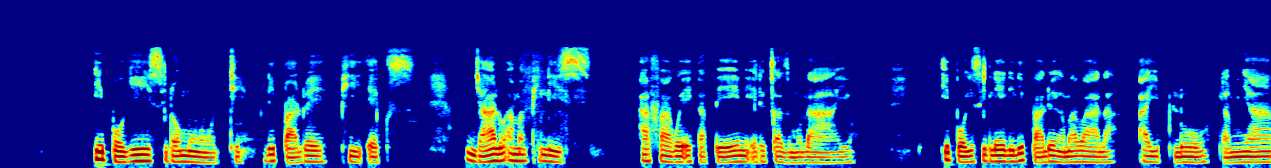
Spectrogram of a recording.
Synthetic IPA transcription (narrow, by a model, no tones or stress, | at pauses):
ib̥ʱoɣisilomuutʰi | lib̥ʱalwɛpʰiɛks | nd͡ʒʱalɔʔamapʰilisi̥ | afaɣwɛːɡ̥ʱab̥ʱenḭʔḛliǀazimulaːjɔ | ib̥ʱoɣisilelilib̥ʱalwɛŋamaβalaː | jiblulam̩ɲaːma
